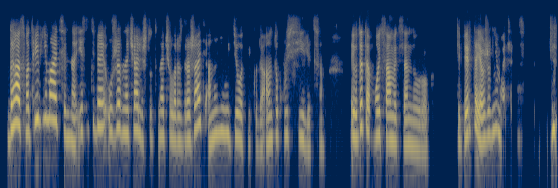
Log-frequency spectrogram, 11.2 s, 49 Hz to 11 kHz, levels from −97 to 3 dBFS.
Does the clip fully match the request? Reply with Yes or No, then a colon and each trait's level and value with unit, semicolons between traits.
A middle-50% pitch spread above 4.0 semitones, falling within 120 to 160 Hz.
No: average, 4.6 semitones; high, 220 Hz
